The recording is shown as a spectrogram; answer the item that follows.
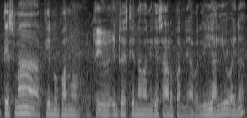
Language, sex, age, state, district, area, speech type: Nepali, male, 45-60, West Bengal, Darjeeling, rural, spontaneous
